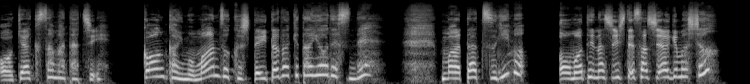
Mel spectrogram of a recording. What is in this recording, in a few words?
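WIN, Japanese; 88typeMod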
